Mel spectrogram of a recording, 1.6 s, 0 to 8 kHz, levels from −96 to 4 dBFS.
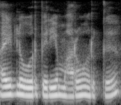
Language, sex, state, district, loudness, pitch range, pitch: Tamil, female, Tamil Nadu, Chennai, -14 LUFS, 180-195 Hz, 185 Hz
